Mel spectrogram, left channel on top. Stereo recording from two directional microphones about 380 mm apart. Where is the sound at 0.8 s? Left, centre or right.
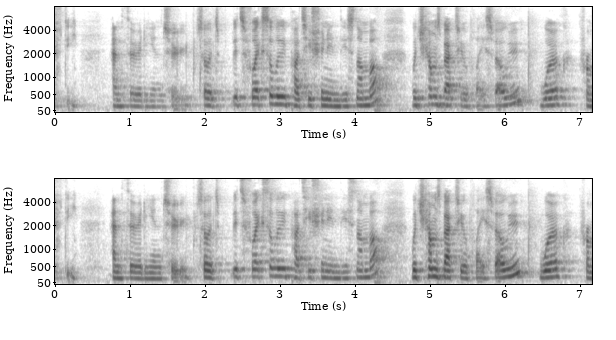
Centre.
